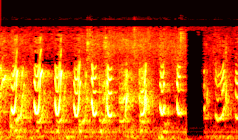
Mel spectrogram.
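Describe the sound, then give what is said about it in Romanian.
Guinea pigs squeak in a rapid, repeated series of high, rising chirps, about a dozen in quick rhythm, with a brief pause before the squeaking resumes. No one speaks. “Avem, uite cum fac porcușorii de Guinea.”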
